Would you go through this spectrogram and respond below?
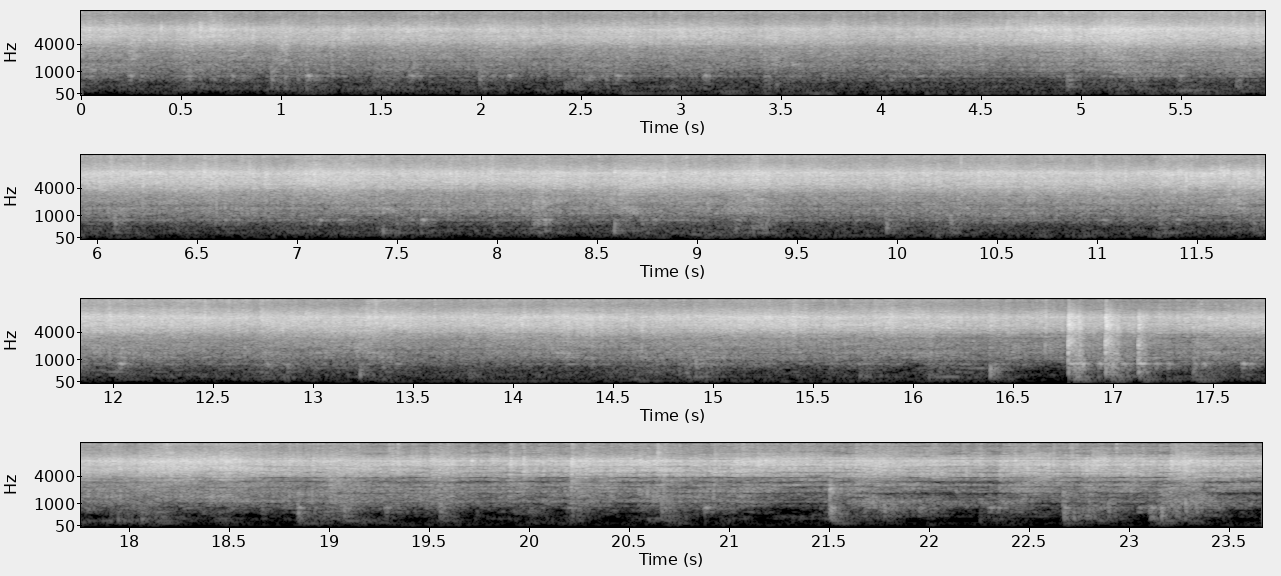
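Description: Keema methi roasting in a pan with garam masala added, a steady close sizzle and frying crackle running throughout, with a few brief stirring clatters.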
